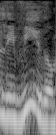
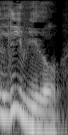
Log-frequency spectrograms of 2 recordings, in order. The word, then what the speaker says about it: libido: Y la libido, se dice libido, me acaba de corregir un auditor, que no se dice libido, ¿ah? El acento en la segunda sílaba. – No, yo tenía entendido. – No, en la primera. Libido.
